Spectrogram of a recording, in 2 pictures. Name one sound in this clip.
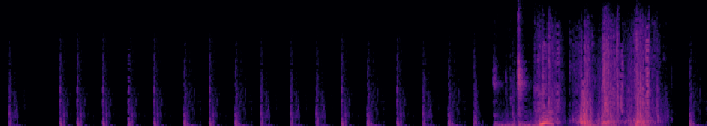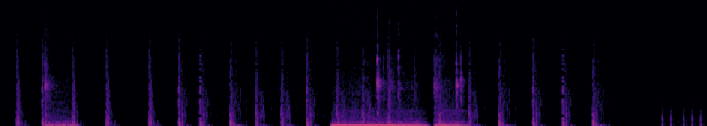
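Footsteps run quickly and steadily over ground.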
